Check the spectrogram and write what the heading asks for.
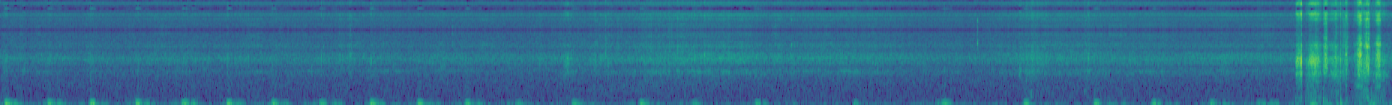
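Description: Footsteps on a wooden deck, heard as low thuds at a walking pace of about one and a half steps a second, over the steady wash of sea water around rocks. Near the end, a burst of loud rustling noise on the microphone.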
